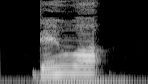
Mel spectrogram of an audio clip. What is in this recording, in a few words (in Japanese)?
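"電話", Japanese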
